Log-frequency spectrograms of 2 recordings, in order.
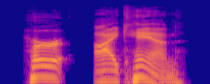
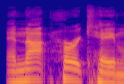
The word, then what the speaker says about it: Hurricane: The pronunciation of my hometown, Hurricane, is pronounced Hur-I-Can, not Hurricane like it's spelled.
